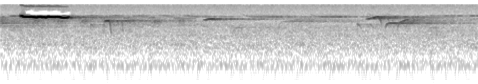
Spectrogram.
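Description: A Brown Creeper gives one loud, very high, thin hissing note, followed by a few fainter high wisps over the next two seconds.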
